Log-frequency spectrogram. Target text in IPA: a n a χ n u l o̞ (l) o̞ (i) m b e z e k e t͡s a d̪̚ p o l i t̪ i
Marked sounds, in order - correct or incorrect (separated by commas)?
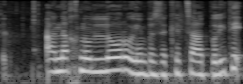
incorrect, correct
